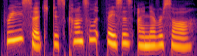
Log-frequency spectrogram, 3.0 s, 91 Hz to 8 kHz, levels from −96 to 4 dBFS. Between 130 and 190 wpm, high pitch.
Yes: average, 140 wpm; very high, 255 Hz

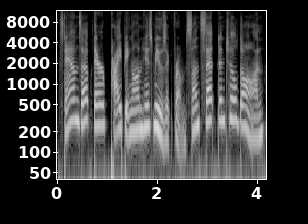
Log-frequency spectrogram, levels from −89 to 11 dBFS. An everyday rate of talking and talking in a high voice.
Yes: average, 160 wpm; high, 225 Hz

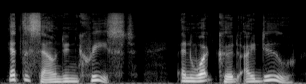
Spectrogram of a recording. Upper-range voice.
No: medium, 145 Hz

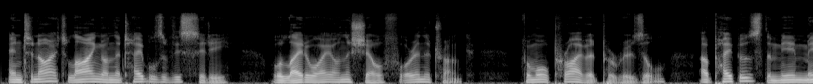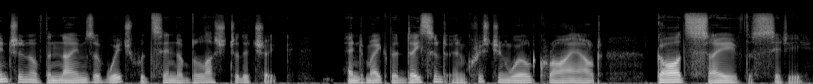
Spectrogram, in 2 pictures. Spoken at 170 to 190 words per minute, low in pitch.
No: average, 200 wpm; low, 100 Hz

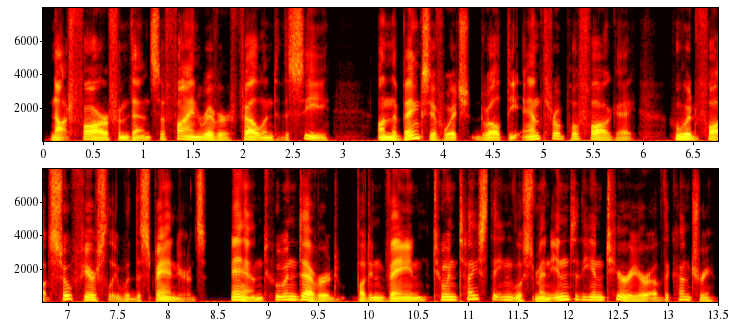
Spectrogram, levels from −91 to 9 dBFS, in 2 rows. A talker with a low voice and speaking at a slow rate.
No: low, 130 Hz; average, 190 wpm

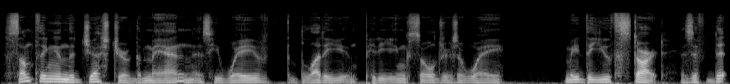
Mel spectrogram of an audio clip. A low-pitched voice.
Yes: very low, 95 Hz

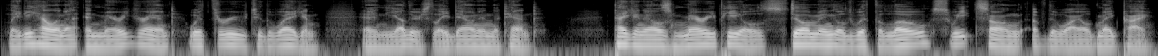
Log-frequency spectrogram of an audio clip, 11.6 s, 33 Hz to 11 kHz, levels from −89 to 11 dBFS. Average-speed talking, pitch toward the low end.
Yes: average, 160 wpm; very low, 95 Hz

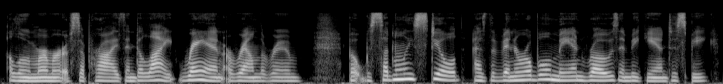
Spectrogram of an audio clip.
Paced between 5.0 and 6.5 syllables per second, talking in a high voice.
No: 5.3 syllables/s; medium, 180 Hz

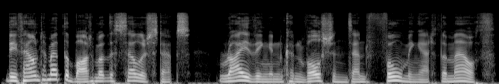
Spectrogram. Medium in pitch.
Yes: medium, 145 Hz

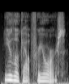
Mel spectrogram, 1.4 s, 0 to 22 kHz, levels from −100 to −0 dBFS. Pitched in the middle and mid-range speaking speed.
No: medium, 180 Hz; fast, 215 wpm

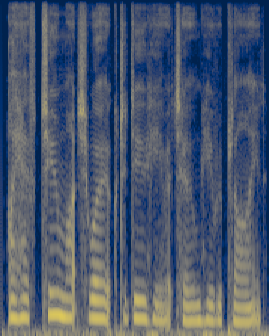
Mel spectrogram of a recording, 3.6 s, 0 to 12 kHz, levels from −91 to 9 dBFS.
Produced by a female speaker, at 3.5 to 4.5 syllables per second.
Yes: female; 4.1 syllables/s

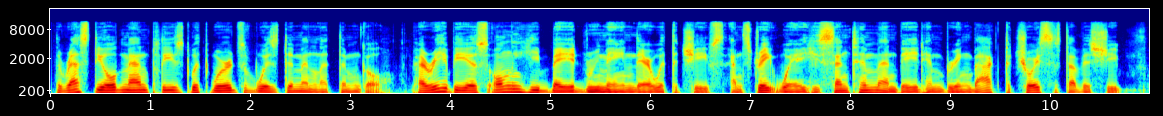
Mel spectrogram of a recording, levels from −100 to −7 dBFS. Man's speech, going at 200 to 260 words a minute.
Yes: male; fast, 205 wpm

